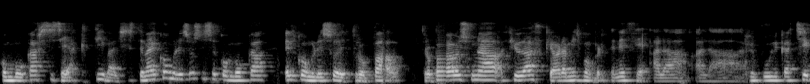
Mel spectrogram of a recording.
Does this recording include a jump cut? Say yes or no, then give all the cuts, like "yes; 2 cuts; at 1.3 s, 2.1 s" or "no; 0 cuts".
yes; 2 cuts; at 2.8 s, 4.2 s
